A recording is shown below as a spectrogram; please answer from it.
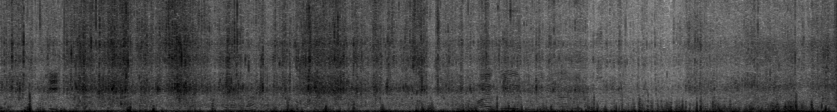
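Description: Boat motor running steadily under way, with wind buffeting the microphone.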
